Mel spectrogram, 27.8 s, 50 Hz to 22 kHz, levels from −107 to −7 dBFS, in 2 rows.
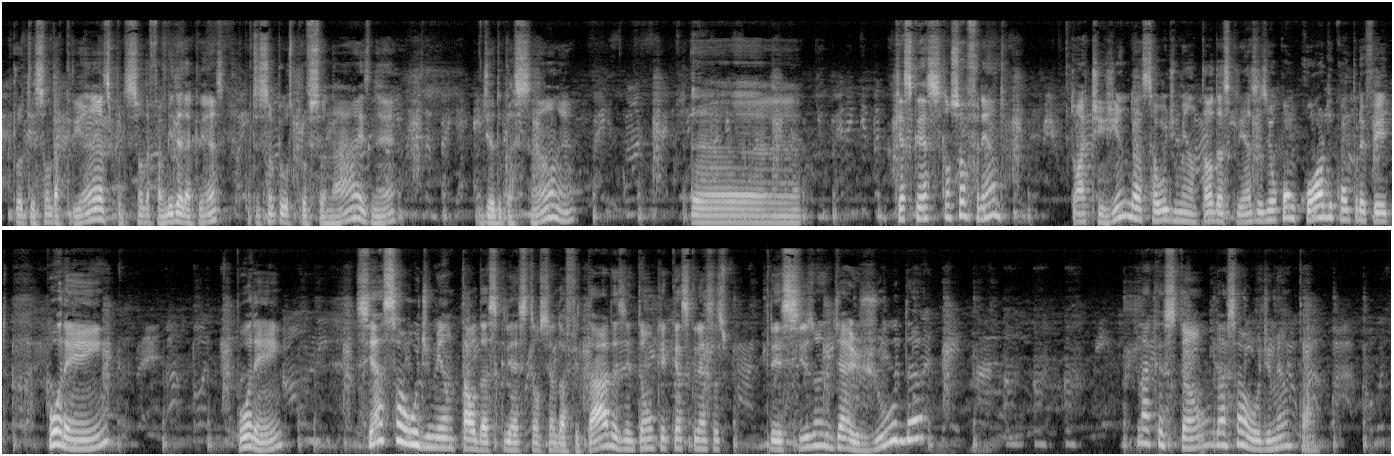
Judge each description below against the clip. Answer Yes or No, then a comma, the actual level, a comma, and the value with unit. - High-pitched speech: No, medium, 170 Hz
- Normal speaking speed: Yes, average, 130 wpm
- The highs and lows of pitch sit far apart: Yes, wide, 8.2 semitones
